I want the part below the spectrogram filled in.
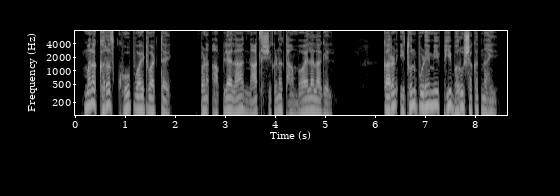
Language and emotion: Marathi, sad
